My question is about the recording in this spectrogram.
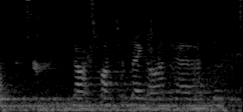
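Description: Faint voices of people talking, too quiet for words to be made out.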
